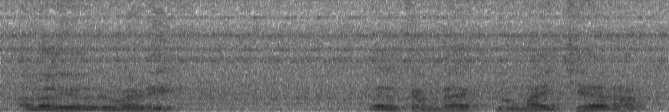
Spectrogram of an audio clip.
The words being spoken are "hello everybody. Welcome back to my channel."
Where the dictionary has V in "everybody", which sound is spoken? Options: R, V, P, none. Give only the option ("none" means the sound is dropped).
none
